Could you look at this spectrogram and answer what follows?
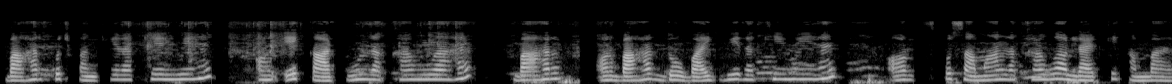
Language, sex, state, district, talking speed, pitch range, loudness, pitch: Hindi, female, Maharashtra, Solapur, 150 wpm, 195-245 Hz, -22 LUFS, 225 Hz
